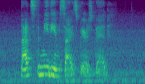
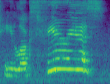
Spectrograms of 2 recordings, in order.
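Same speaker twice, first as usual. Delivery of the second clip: amazed; 9 semitones higher, 4 dB louder, much slower than usual. Real, not acted. Reacting to picture slowly.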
